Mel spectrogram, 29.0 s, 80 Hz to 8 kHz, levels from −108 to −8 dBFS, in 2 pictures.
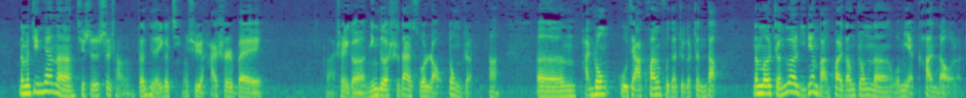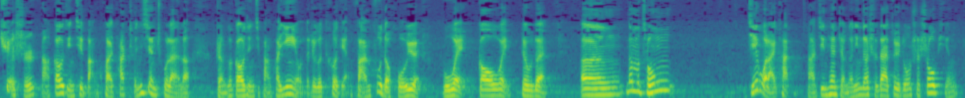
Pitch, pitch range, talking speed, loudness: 135 Hz, 115-165 Hz, 255 characters per minute, -21 LUFS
